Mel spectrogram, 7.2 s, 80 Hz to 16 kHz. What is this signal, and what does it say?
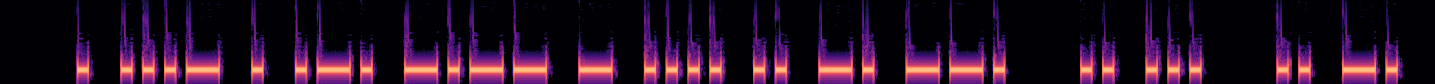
Morse code, heard as a keyed tone, about 22 wpm, 700 Hz. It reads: EVERYTHING IS IN
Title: Sentences from Top 1000 Words - Review Part 2 - 22wpm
